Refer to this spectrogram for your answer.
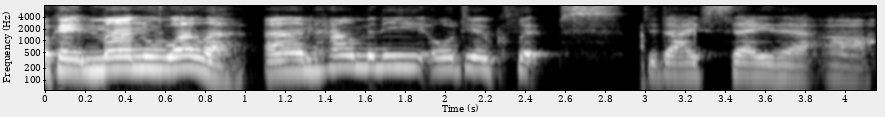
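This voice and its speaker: A man with an ordinary speaking voice talks at a fairly slow pace with lively intonation. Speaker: English exam teacher. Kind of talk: lecture.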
